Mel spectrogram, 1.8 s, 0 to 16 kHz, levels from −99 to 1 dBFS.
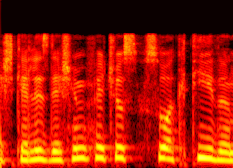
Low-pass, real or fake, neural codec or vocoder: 7.2 kHz; real; none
